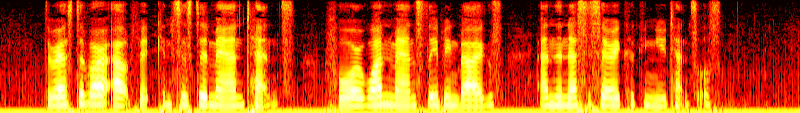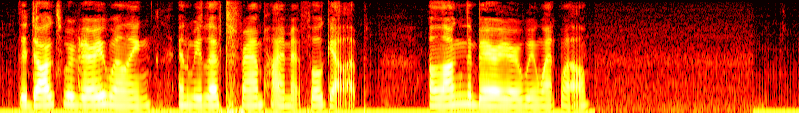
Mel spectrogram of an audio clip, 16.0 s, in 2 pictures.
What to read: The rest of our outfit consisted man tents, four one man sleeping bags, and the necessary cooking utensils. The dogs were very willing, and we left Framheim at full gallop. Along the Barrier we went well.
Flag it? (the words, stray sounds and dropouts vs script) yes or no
no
